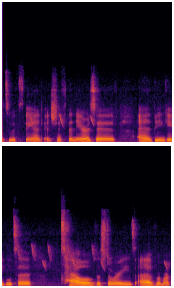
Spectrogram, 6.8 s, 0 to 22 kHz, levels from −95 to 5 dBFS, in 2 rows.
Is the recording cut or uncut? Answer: uncut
